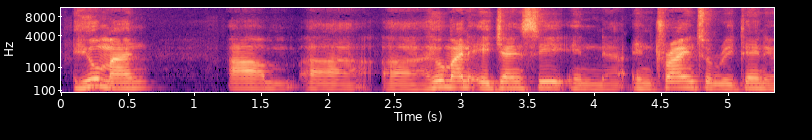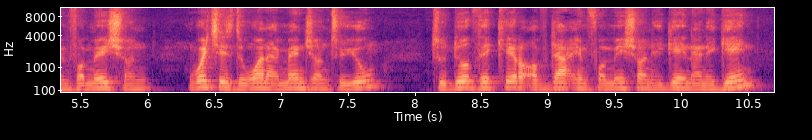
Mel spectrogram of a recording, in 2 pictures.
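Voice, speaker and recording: Male lecturer, non-native English, slightly high voice, halting delivery with many fillers. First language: not English. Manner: mixes in Arabic and Islamic terms. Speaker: Sharia teacher. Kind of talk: online lecture with live Q&A.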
